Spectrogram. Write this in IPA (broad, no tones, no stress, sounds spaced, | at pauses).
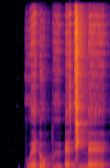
kʷ ɛ ɗ o p ɨ ʔ ɛ d i n ɾ ɛ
